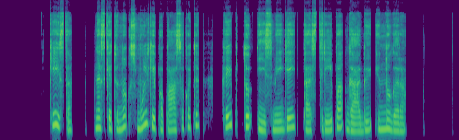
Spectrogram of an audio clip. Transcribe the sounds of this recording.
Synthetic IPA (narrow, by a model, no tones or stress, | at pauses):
kʲɛɪst̪ɐ | nʲɛskʲɛt̪ʲɪnʊsmʊlʲkʲɛɪpɐpɑːsɐkoːt̪ʲɪ | kɐɪpt̪ʊiːsʲmʲɛɪɡʲɛɪt̪ɑːsʲt̪ʲɾʲiːpɑːɡɑːbʲuːinʊɡɐɾɑː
